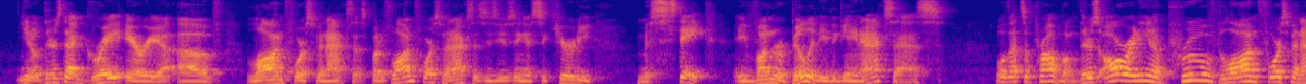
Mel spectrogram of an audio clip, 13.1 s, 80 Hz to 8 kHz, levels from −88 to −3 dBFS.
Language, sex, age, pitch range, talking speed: English, male, 20-39, 110-160 Hz, 160 wpm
